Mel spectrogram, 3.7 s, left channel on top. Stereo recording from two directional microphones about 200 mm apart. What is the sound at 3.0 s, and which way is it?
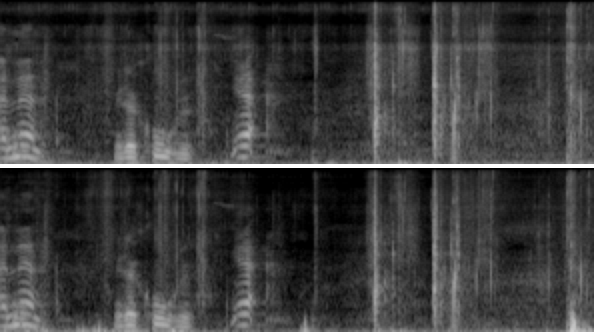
Walk, 15° right (ahead or behind).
